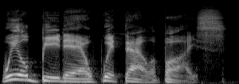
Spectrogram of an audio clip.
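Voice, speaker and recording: A man's voice: medium pitch, sing-song, slow, noisy background. A man voicing a sneaky, smirking crook's henchman in a cartoon comic dub, sly and mock-folksy. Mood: eager, sly.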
